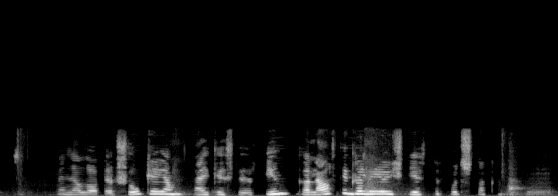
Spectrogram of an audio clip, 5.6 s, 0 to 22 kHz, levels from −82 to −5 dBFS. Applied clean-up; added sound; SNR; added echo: neural separator model SepFormer DNS4.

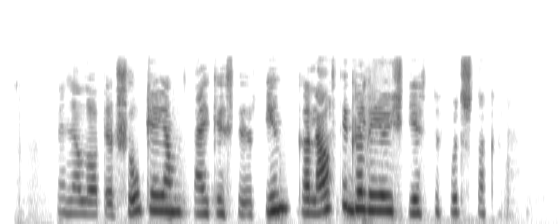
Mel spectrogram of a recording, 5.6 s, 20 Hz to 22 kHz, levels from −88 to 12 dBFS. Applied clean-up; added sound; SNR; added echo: neural mask model DeepFilterNet 3.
